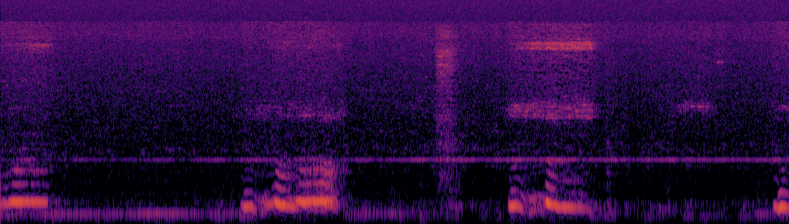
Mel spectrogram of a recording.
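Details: Cat snoring lightly in its sleep: soft, whistly, squeaky snores repeating every few seconds over a faint steady hum.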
